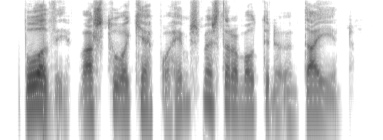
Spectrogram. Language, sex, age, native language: Icelandic, male, 50-59, Icelandic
